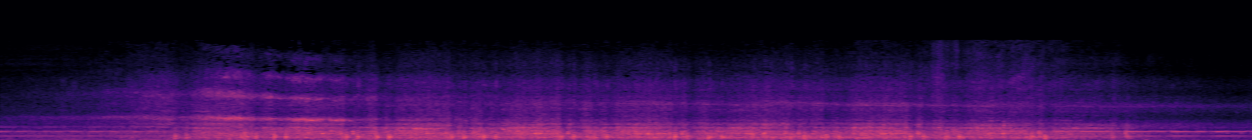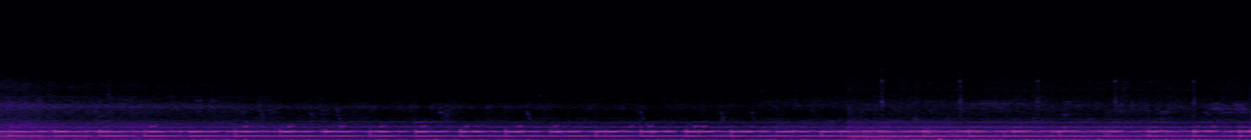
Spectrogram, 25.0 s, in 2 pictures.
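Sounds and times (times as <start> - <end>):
high train whine: 0.0 - 25.0
two-tone crossing warning bell: 0.0 - 25.0
train wheels clattering: 0.6 - 11.9.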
